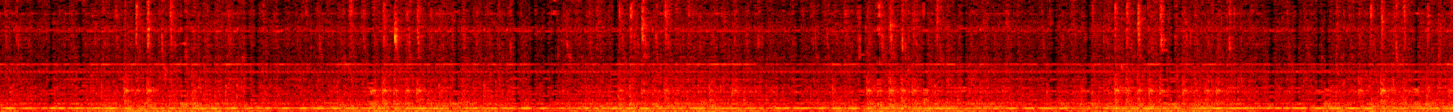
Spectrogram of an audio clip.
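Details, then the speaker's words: Shaper-tool internal cutting bar being horizontally milled; steady ringing with heavy rhythmic pounding as the cutter chatters, vibrating and hammering through the cut; runs better once more teeth are in contact. "Creating quite a bit of a vibration, you can hear it hammering."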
